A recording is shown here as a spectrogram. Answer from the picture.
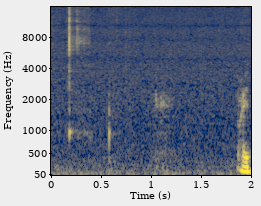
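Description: Expo dry-erase marker tip clicking against a whiteboard while drawing: a sharp click early in the first second, a smaller one just after, then a faint touch, against a quiet room. A man starts speaking just before the end.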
